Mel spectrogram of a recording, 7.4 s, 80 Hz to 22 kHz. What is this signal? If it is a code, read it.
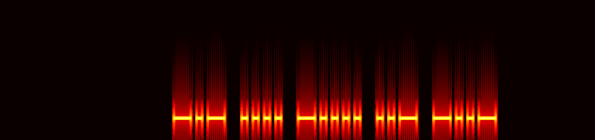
Morse code, heard as a keyed tone, about 17 wpm, 700 Hz. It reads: KH6UX
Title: USA Call Signs - 5 Characters - Repeated 3x - 17wpm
